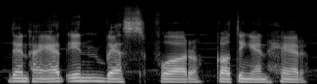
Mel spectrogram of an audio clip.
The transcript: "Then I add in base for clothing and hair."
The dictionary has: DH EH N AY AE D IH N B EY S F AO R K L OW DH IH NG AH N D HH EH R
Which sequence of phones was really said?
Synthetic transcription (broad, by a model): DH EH N AY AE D IH N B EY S F AO R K OW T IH NG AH N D HH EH R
